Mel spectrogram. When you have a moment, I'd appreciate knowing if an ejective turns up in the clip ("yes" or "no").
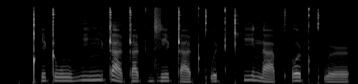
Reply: yes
